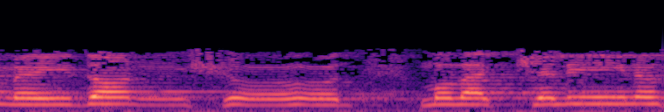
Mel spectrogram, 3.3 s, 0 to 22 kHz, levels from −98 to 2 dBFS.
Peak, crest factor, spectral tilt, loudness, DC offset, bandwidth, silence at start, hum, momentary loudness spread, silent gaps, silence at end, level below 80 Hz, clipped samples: -10 dBFS; 18 dB; -4 dB/octave; -29 LUFS; under 0.1%; 4.4 kHz; 0 s; none; 12 LU; none; 0 s; -64 dBFS; under 0.1%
